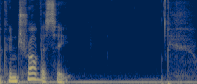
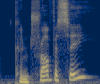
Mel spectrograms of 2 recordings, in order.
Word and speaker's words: controversy: say saying controversy so the emphasis or stress is on the second syllable here's another one a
